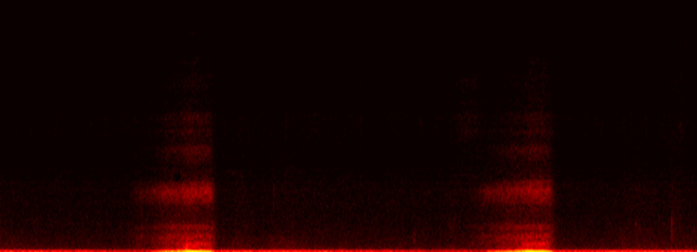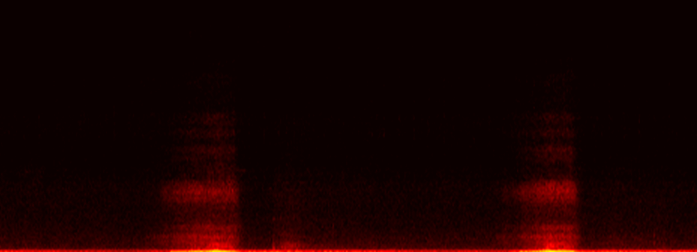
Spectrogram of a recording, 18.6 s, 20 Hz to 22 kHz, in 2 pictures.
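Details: Four deep, rumbling snores about 4.5 seconds apart, roughly 13 a minute, with quieter breathing between: snoring.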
